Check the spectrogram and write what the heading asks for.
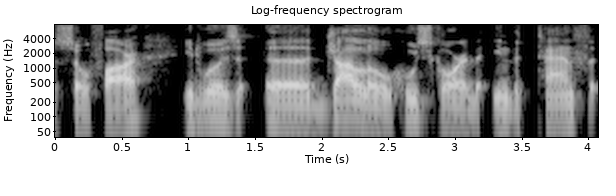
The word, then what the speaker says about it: Jallow: far it was uh jallow who scored in the 10th minute of course it's not spelled like yellow in italian it's j-a-l-l-o-w and it was a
